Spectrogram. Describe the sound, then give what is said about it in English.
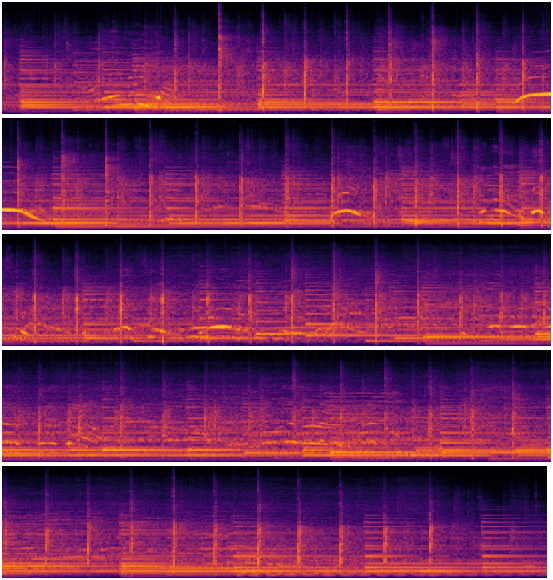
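An audience in church claps steadily and loudly for about twenty seconds, giving the Lord a hand clap of praise, many hands together over sustained organ-like music, with voices calling out beneath the applause. “Why don't we give the Lord a hand clap of praise right now?”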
